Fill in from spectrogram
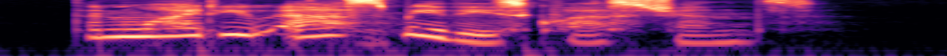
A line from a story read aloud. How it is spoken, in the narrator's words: Her voice remained even and level despite the clear anger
